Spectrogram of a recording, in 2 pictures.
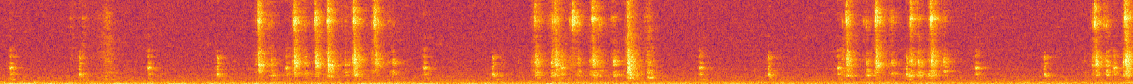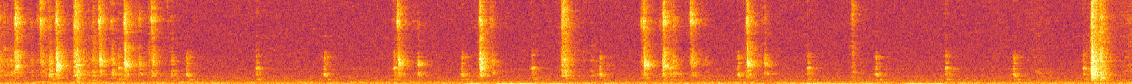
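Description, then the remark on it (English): Typing a search query on a computer keyboard: bursts of rapid, crisp key clicks arrive in short irregular runs separated by brief pauses, moderately quiet, with no one talking. “I go to Google and I'm typing in communist death toll”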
